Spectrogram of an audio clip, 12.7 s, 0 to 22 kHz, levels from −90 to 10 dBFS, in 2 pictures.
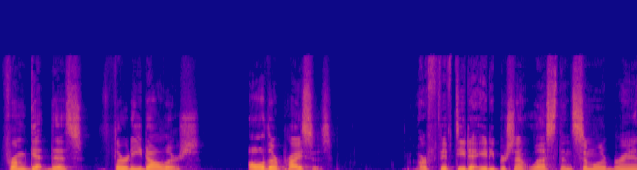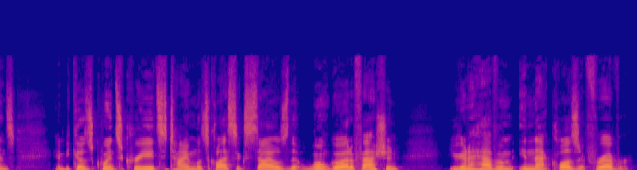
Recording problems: none

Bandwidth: 14.5 kHz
